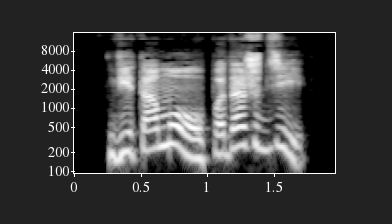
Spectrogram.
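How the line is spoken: Shout. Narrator (Russian): закричал Филипп

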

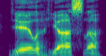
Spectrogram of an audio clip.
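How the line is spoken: Grim and angry. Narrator (Russian): мрачно и со злобой повторил Сергей

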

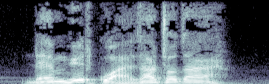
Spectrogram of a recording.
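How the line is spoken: Angry. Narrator (Vietnamese): khuôn mặt của Lâm Động lướt qua một sự giận dữ mà nói

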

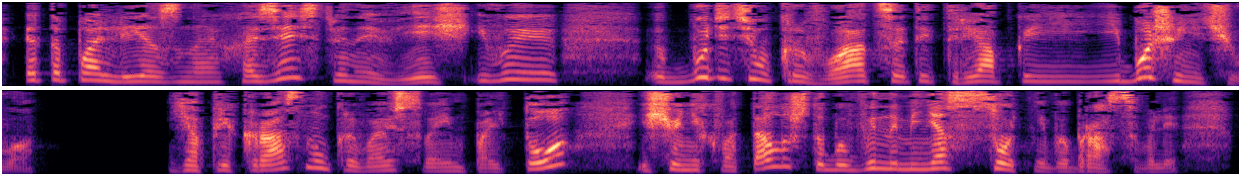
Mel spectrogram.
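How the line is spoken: Heated exclamation. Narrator (Russian): воскликнула, как всегда заводясь

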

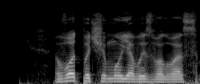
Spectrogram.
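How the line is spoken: Sigh. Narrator (Russian): Мэйн вздохнул

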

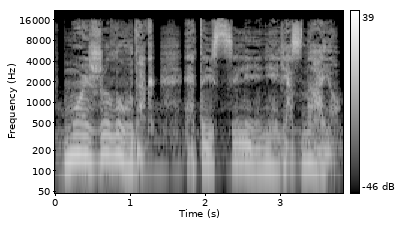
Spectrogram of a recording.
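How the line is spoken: Air-shaking roar. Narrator (Russian): Мантикора зарычала так, что задрожал воздух

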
